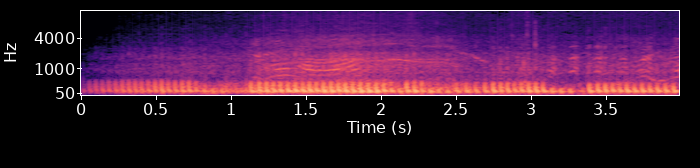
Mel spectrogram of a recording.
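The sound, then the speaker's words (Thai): A motorcycle engine labors loudly, its throbbing rumble surging and dipping as the throttle is worked while teachers and volunteers ride through mud along a waterlogged route in Sangkhla Buri, Kanchanaburi province, Thailand, to bring milk to students, with a faint squeal riding above it. “สภาพการเดินทางที่ต้องขี่จักรยานยนต์ลุยโคลนผ่านเส้นทางที่มีน้ำขังเกือบตลอดเส้นทาง”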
